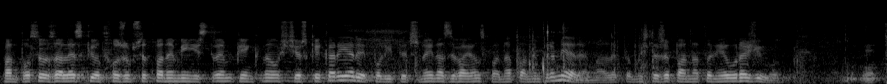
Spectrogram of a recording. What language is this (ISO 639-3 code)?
pol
